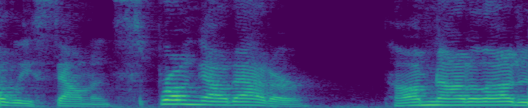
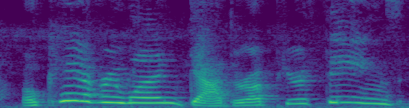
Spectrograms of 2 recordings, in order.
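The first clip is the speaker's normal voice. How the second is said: teacher calling out; 10 semitones higher, 4 dB louder than usual. Acted. Teacher addresses the class.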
